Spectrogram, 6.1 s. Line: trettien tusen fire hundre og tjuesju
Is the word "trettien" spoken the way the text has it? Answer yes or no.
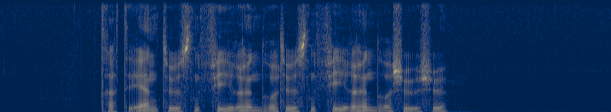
yes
